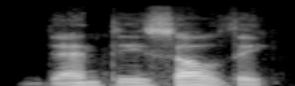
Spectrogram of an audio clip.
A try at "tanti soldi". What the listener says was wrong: It's with a T. Starts with a T. T-A.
